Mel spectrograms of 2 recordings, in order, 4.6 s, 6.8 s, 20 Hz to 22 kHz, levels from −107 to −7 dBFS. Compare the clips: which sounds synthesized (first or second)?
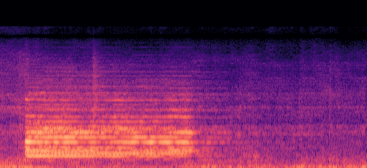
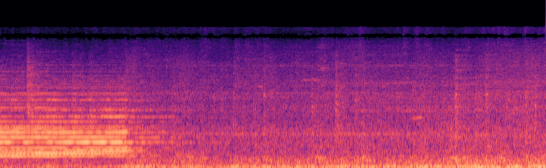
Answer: first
